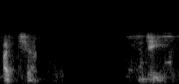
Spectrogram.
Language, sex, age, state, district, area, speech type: Urdu, male, 18-30, Delhi, South Delhi, urban, conversation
